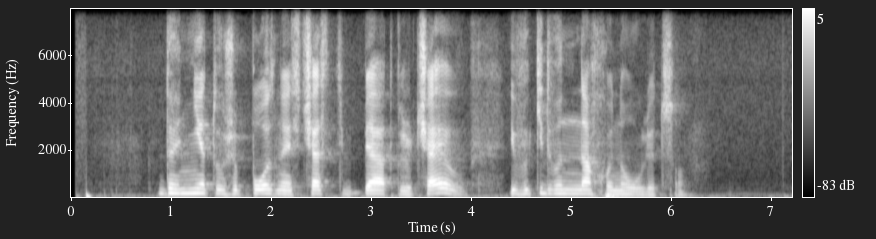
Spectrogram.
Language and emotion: Russian, angry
